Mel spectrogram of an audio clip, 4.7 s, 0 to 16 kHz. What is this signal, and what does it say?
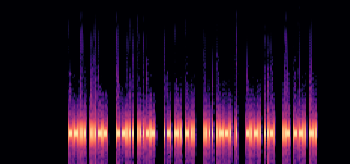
Morse code, heard as a keyed tone, about 69 wpm, 700 Hz. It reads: 73 73 AND HPE CU AGN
